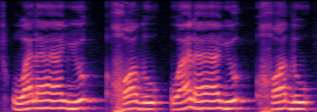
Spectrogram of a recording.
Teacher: چونکہ حمزے کے اوپر سکون جب آ جاتا ہے تو پھر حمزے کو جھٹکا دے کے پڑھا جاتا ہے۔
